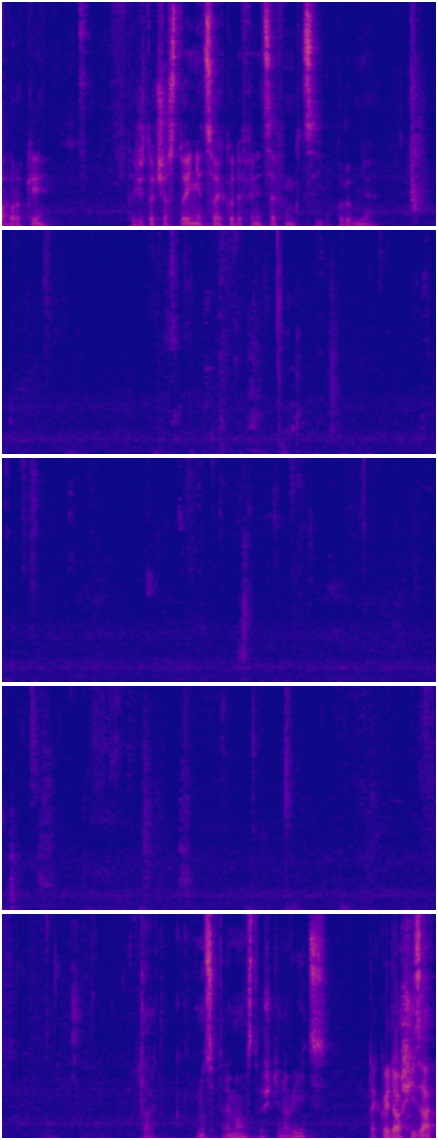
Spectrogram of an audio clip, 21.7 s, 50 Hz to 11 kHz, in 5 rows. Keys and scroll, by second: 0.0-6.5 typing, 17.9 super+Tab, 18.2 super+Tab.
